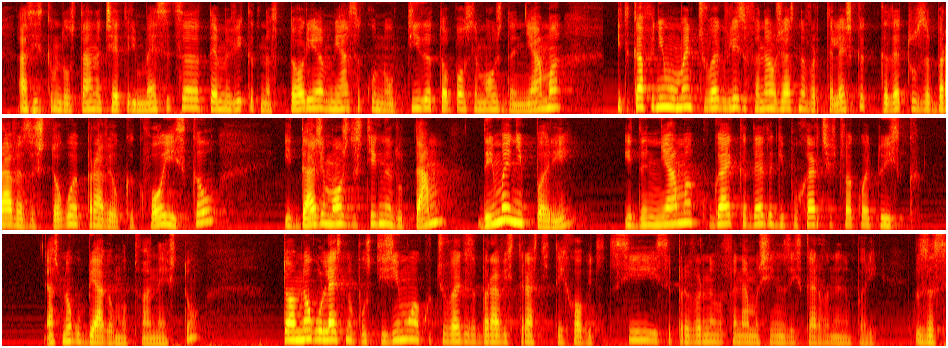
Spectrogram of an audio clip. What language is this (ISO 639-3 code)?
bul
